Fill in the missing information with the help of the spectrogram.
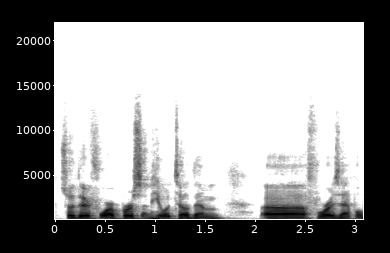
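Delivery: normal talking voice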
